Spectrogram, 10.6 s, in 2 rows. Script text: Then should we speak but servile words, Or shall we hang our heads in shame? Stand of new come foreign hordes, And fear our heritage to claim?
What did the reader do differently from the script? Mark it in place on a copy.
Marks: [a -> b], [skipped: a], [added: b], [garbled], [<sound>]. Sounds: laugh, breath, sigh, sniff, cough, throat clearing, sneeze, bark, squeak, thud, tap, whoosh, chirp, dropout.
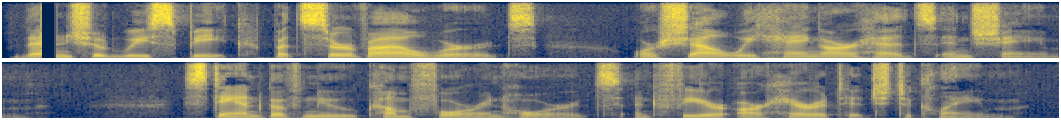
Then [dropout] should we speak but servile words, Or shall we hang our heads in shame? Stand of new come foreign hordes, And fear our heritage to claim?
